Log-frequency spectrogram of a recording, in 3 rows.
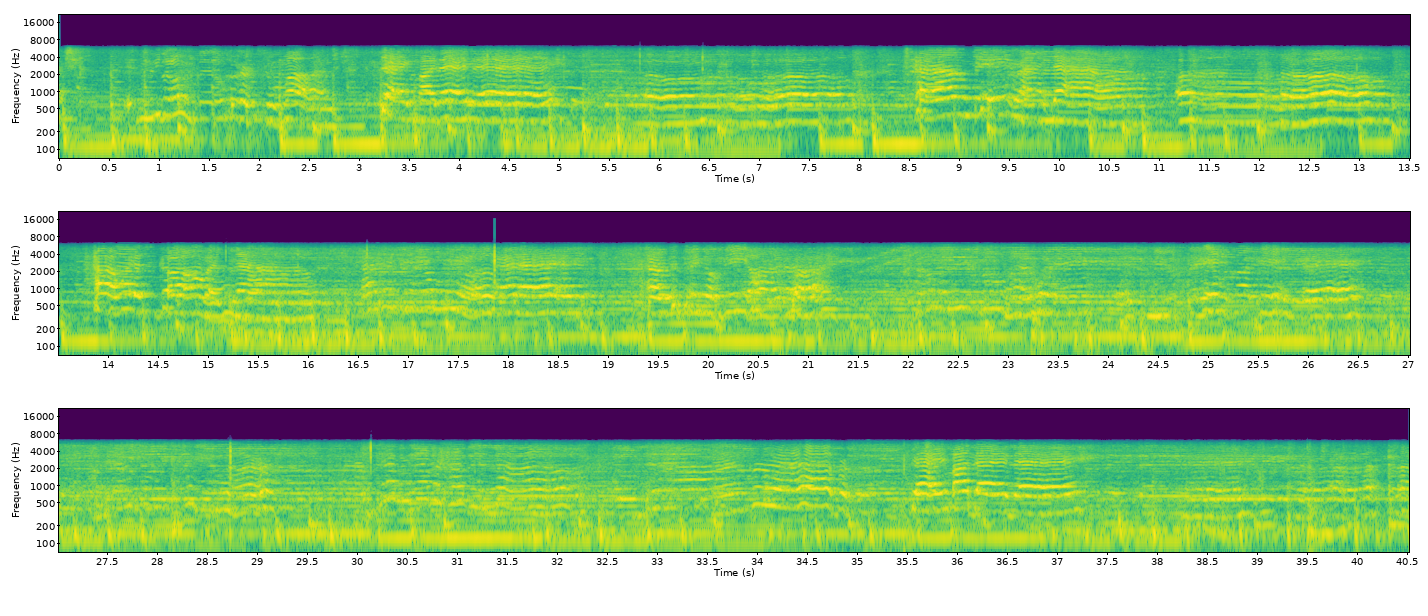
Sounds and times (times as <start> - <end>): Dance music: 0.0 - 40.5.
